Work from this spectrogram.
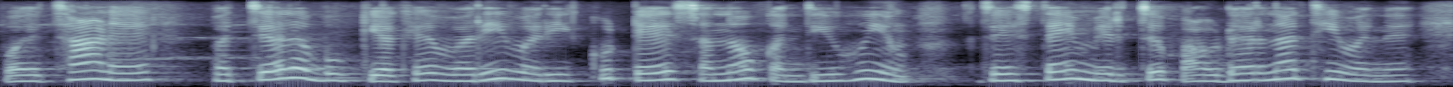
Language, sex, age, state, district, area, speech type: Sindhi, female, 18-30, Gujarat, Junagadh, rural, spontaneous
